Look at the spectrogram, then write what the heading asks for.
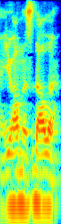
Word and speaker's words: Johannes Dale: In Germany, we would say Johannes Dale, but I think that's not how you do it in Norway, right? Yeah, it was not so far off, actually. Okay. If I should pronounce it in Norwegian, it would be Johannes Dale.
